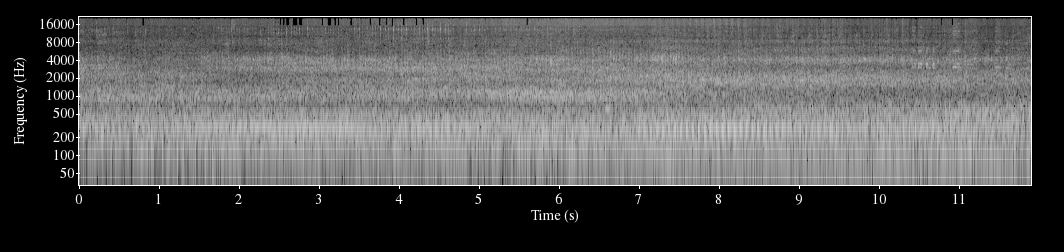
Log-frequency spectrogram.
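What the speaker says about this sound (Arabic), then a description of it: "وادي أتوبيس الدورين السياحي" A double-decker tourist bus engine rumbles steadily along a seaside corniche road, a low continuous drone with traffic noise around it and no talking.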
